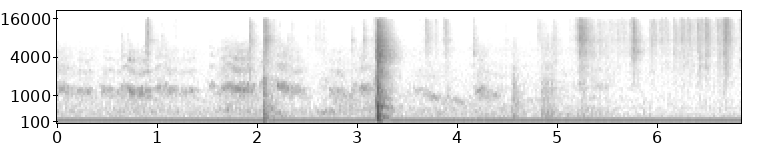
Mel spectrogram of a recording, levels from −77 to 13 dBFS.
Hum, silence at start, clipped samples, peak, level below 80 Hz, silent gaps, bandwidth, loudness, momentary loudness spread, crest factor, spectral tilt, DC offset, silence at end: none; 0 s; under 0.1%; -4 dBFS; -68 dBFS; none; 17 kHz; -34 LUFS; 19 LU; 32 dB; -3 dB/octave; under 0.1%; 0 s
